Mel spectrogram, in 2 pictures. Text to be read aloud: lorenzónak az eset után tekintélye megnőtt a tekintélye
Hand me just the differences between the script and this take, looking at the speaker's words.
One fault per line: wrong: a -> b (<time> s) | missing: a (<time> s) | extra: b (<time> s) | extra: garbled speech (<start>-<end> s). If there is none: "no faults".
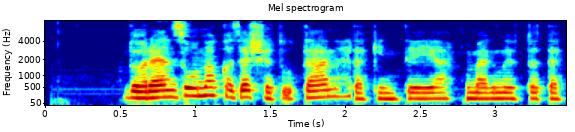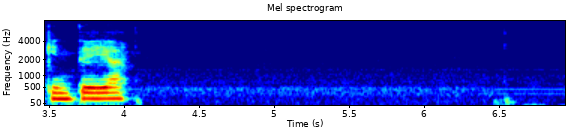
no faults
